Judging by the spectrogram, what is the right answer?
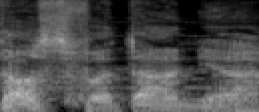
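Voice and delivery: whispering in character. Setting down an unconscious enemy in the game: whispering in character. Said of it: "I whisper in his ear".

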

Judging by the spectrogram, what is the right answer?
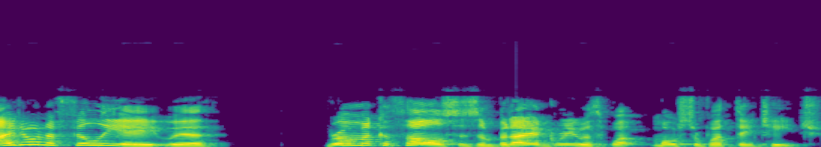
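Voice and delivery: normal talking voice

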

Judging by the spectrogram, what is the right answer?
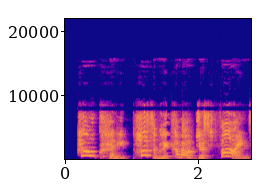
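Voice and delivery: very loud, high, sharp snapping retort. A mother answers a man reassuring her about her son, snapping. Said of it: "snapped Mrs. Gloop".

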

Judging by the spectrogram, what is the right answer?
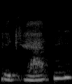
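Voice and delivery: quiet half-whispered voice. Repeating how the other speaker just said the name: imitating a half-whisper. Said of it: "You sounded like flowers in the attic".

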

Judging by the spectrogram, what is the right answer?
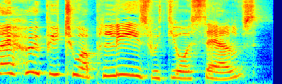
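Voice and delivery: speaking in a put-on British accent. Speaker addresses two others in a british accent. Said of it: "Are you speaking in a British accent?".

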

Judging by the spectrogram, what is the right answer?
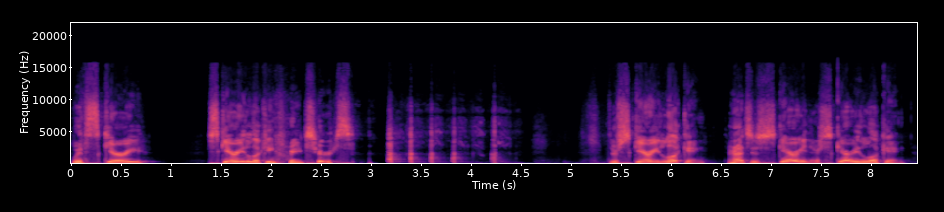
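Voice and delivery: giggling talk breaking into laughter. Talking about their own church and apologizing for laughing, laughing while speaking. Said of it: "I'm sorry, I'm laughing".

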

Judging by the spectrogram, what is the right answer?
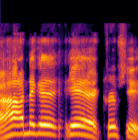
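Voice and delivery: high, defiant voice.

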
